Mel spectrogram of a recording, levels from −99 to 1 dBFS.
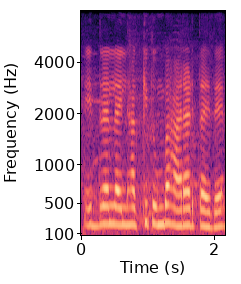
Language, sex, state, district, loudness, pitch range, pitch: Kannada, female, Karnataka, Shimoga, -13 LUFS, 210-230 Hz, 220 Hz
